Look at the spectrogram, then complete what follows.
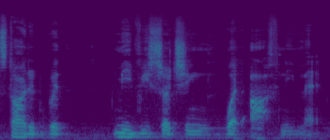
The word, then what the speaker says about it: Ofnie: It's pronounced Ofnie. It's right. O-F, like of.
